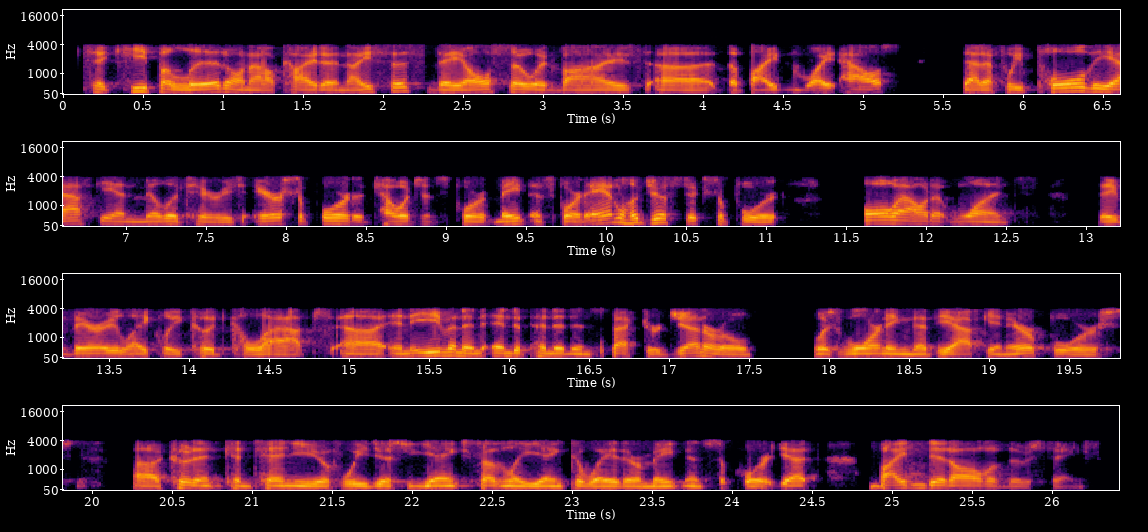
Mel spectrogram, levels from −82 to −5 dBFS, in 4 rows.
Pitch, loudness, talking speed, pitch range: 115 Hz, -23 LUFS, 175 wpm, 105-130 Hz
